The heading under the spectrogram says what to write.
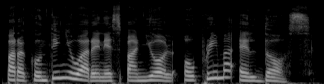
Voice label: Spanish; Spanish Telephony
